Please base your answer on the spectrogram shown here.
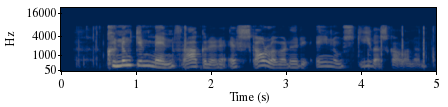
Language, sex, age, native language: Icelandic, female, 12, Icelandic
